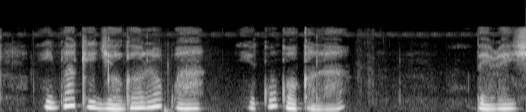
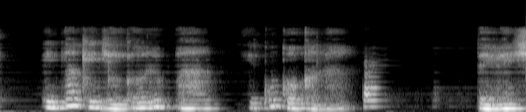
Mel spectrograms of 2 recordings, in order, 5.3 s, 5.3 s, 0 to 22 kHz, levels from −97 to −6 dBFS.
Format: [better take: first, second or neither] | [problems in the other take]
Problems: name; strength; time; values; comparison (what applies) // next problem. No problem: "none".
first | noise reduction (neural mask model DeepFilterNet 3)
